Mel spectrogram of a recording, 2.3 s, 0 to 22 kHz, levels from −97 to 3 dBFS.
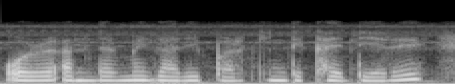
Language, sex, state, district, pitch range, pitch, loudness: Hindi, female, Arunachal Pradesh, Longding, 185-195 Hz, 190 Hz, -17 LUFS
